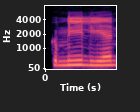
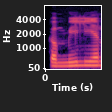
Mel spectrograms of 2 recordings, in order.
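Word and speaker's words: chameleon: The true कमीलियन is small, ये कमीलियन होता है, कैमेलियन नहीं होता है। कई बार इसको जो है गलत प्रोनाउंस करते हैं हम।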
